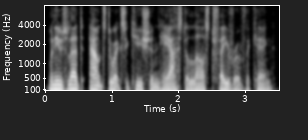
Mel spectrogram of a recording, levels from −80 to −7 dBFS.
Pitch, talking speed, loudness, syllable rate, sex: 105 Hz, 255 wpm, -20 LUFS, 6.1 syllables/s, male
